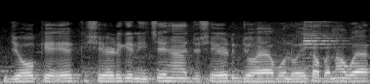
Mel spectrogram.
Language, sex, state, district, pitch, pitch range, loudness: Hindi, male, Delhi, New Delhi, 145 Hz, 135-145 Hz, -13 LUFS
